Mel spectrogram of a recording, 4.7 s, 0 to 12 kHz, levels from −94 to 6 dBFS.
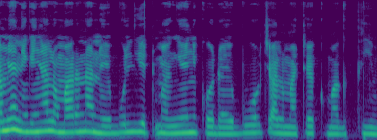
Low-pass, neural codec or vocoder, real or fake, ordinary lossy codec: none; none; real; none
